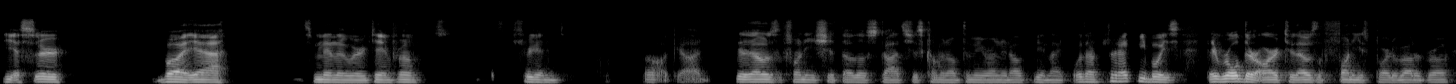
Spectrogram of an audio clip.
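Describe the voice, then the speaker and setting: A young man hosting a casual podcast, telling stories in a relaxed, joking way with lots of fillers. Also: on the low side, normal speed. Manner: laid-back, filler-heavy, joking storyteller. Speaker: podcast host.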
